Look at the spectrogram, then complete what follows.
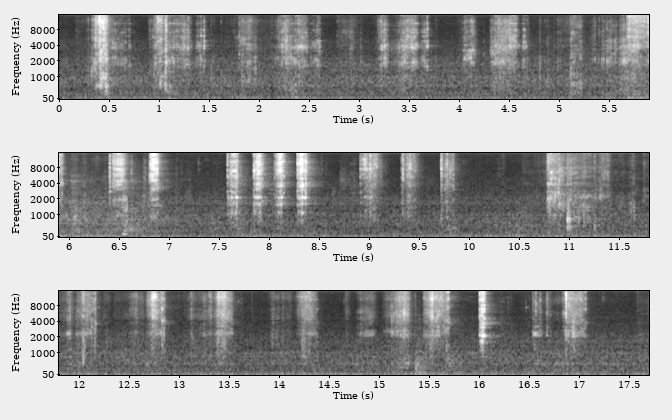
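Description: Small steel tuck pointer scraping mortar off a trowel and packing it into a brick joint: a quiet run of short, irregular scrapes.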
